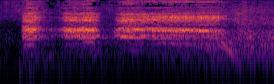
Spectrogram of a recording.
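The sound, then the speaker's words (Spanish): A rooster crows in a few harmonic syllables, the last one long and drawn out, ending in a brief falling tail. It is heard alone, with no talk. “¡Gallo!”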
